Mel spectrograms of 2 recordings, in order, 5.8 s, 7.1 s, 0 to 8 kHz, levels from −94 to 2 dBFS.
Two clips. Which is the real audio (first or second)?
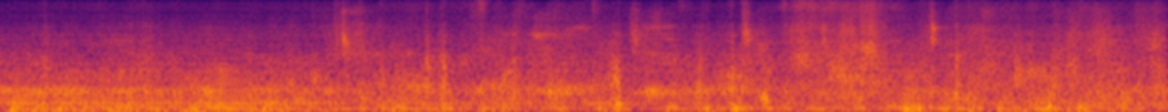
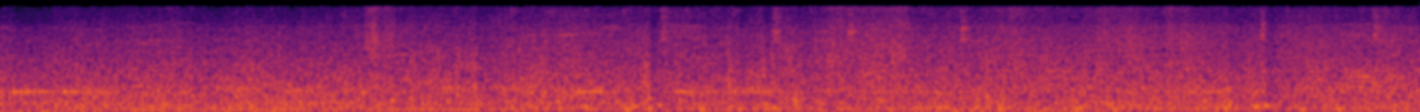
second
